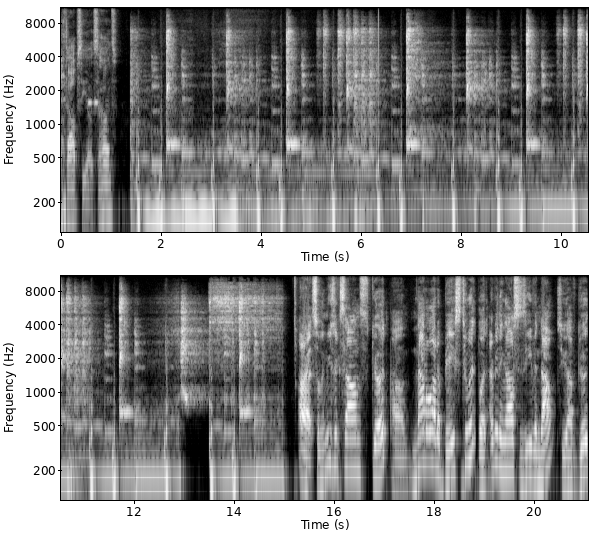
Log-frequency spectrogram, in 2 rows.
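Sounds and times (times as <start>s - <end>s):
song with heavy bass through speaker: 1.3s - 15.0s.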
